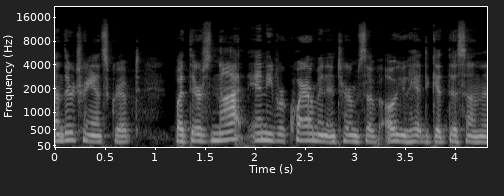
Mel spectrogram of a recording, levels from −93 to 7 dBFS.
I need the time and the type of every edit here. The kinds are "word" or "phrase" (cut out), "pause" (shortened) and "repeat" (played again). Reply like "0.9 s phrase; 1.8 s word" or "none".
none

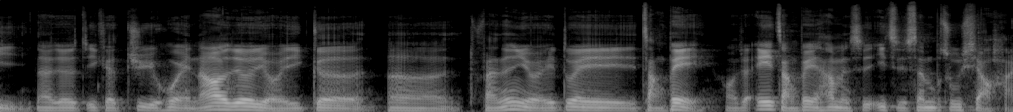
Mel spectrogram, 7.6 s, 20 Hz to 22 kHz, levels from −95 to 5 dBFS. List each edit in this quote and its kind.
3.5 s pause

